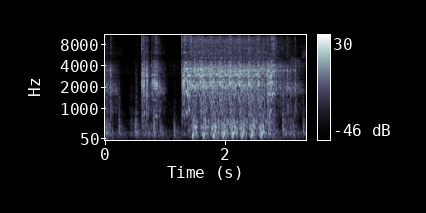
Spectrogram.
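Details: Linhai Talon 300 4x4 ATV engine removed from frame, bench-tested on jump pack after being unseized; quick, even, strong chuffing at about three to four compression beats a second: starter turns engine over well.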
